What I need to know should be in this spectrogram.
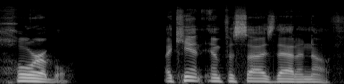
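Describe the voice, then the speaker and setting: In a very clean recording with a silent background, a man speaks at a fairly slow pace with a medium pitch. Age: 40s. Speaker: podcast host teaching the Bible. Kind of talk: Bible teaching podcast. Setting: drinking tea while recording. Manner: animated.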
